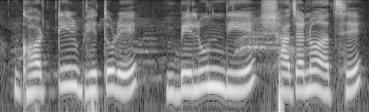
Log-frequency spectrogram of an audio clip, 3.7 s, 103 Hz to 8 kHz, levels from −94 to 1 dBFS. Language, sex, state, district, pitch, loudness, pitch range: Bengali, female, West Bengal, Alipurduar, 245 Hz, -14 LUFS, 230-275 Hz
